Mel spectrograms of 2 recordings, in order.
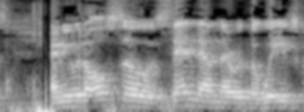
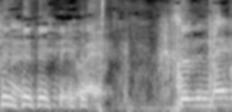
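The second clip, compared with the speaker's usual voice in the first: laughing; 7 semitones higher than usual. Real, not acted. Still laughing after the joke.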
